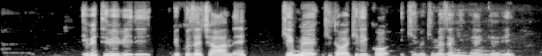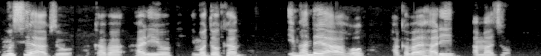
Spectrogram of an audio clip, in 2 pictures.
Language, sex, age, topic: Rundi, male, 18-24, education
